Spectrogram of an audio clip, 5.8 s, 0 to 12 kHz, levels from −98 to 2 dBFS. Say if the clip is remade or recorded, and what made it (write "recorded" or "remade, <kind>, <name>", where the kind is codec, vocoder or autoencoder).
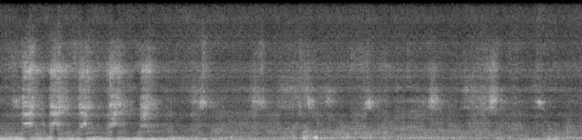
remade, codec, SNAC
